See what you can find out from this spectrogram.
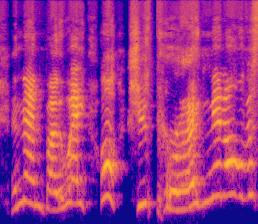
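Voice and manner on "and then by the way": usual speaking voice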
